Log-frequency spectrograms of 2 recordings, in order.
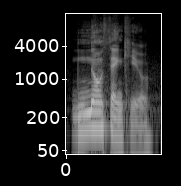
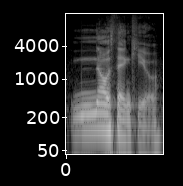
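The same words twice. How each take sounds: The two takes are said the same way.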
